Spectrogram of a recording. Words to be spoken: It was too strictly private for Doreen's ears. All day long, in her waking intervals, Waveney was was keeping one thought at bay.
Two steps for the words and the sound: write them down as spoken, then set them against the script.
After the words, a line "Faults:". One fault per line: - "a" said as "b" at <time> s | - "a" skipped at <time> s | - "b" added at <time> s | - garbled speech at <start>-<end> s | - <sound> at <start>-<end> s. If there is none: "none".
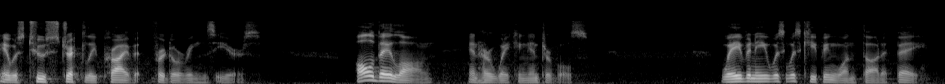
It was too strictly private for Doreen's ears. All day long, in her waking intervals, Waveney was was keeping one thought at bay.
Faults:
none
